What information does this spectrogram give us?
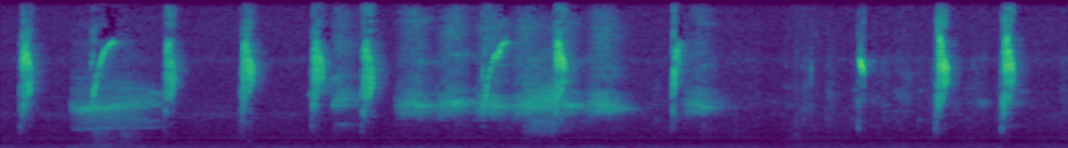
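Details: Wild orange-headed thrush song, used as a lure recording: sharp high chips alternate with buzzy, rasping phrases around the mid-high range and brief upslurred whistles, then scattered isolated high notes after a short pause.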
